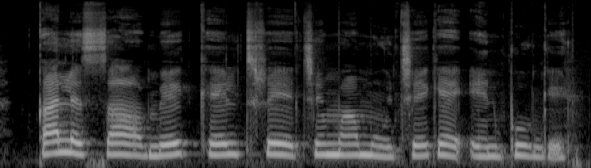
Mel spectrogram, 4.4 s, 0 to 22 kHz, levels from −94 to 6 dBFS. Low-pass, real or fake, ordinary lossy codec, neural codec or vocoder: none; real; none; none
